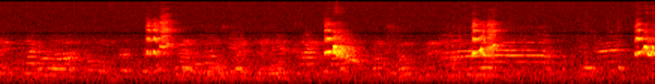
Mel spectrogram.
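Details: Cockatiels playing in a box chatter softly, with sharp, screechy squawks breaking through every second or two.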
